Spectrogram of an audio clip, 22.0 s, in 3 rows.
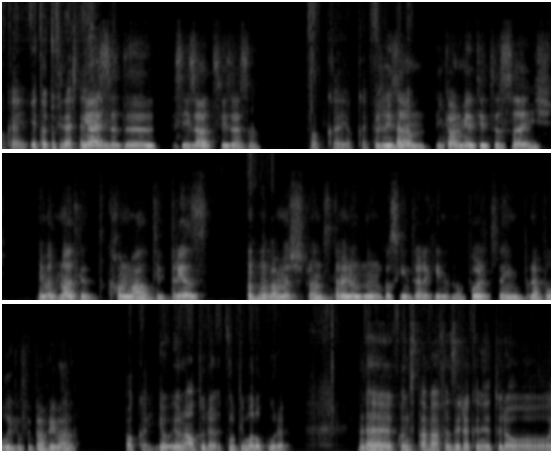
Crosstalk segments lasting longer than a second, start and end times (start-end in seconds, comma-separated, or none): none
